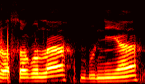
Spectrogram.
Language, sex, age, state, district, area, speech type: Assamese, male, 30-45, Assam, Majuli, urban, spontaneous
